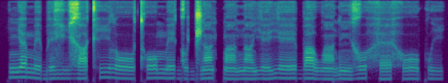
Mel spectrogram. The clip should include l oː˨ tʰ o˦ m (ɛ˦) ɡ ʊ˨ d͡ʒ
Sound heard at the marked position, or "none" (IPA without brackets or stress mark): e˦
